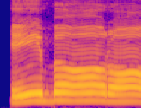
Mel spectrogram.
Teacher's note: ইবরাহিমা, ইব, হামজা দিয়ে বা ধরবে, হামজা বাজের ইব, এই বাটা হচ্ছে কলকলার হরফ, ধাক্কা দিয়ে পড়তে হবে। ইব র, খারা জবর এক আলিফ টান।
